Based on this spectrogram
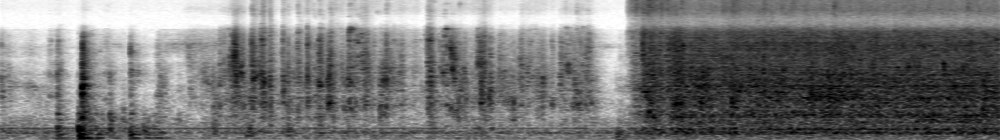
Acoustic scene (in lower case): kitchen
